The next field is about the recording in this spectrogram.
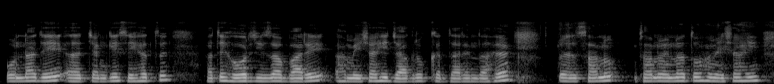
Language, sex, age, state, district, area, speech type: Punjabi, male, 18-30, Punjab, Tarn Taran, rural, spontaneous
